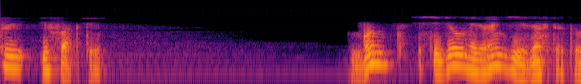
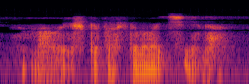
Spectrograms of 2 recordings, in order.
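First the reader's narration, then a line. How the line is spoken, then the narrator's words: Muttering. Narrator (Russian): пробормотал Куэрелл в ответ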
